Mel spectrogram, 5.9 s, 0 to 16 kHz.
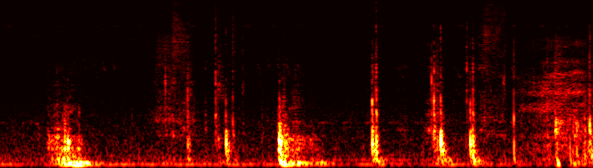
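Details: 2020 Ford Explorer ST with new battery, random no-start happening 3 times in 6 months, sometimes "No Key Fob Detected", auto stop-start not working: sharp, uneven ting clicks every half second while it won't crank; cause unknown.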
